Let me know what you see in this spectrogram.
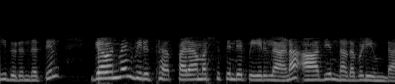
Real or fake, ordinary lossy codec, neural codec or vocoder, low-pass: real; MP3, 24 kbps; none; 3.6 kHz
